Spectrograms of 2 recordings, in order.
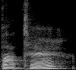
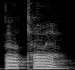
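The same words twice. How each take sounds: First: It is said in a standard accent. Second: It is said in a Brooklyn accent. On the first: "not butter" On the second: "Such a Brooklyn way"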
